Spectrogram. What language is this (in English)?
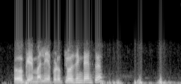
Telugu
